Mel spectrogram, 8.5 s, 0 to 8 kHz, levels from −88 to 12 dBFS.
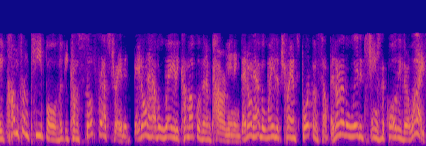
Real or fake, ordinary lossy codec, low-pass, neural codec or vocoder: fake; AAC, 16 kbps; 7.2 kHz; codec, 16 kHz, 4 kbps, FreqCodec, larger model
